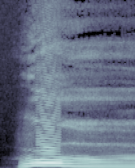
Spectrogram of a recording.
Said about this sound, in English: roar with your tongue out. Go ahead and continue doing the lion's breath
